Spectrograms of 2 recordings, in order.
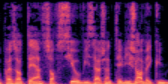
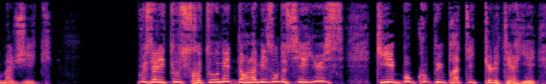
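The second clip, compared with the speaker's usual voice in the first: high-pitched wizard headmaster; composed instructions, voice pitched up; Dumbledore, explaining; 9 semitones higher than usual. A narrator's reading. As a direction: explain firmly in a raised voice.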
